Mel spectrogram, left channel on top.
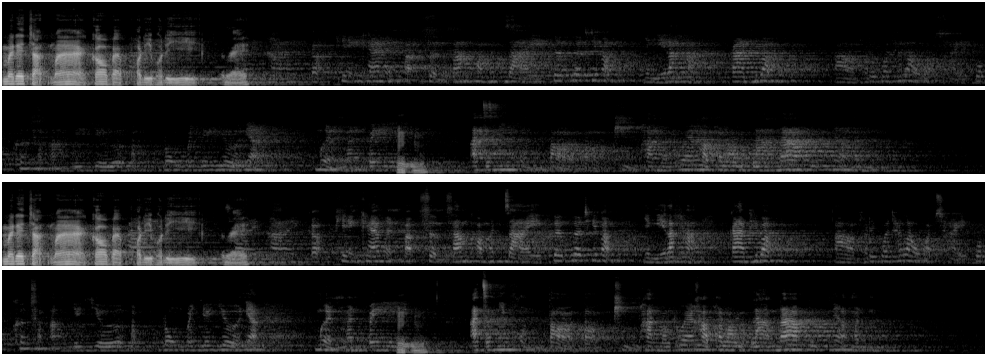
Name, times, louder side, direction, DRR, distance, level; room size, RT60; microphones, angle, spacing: voice 1, 0.0-2.5 13.8-14.1, equal, ahead, 14 dB, 0.4 m, -26 dB
voice 2, 1.3-1.7 2.2-7.7 8.3-12.7 13.0-14.0 14.5-18.5, right 3 dB, 55° right, 0 dB, 3.6 m, -44 dB
27.5 x 21.0 x 6.4 m, 3.0 s
head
